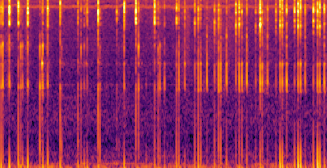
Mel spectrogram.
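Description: A small, round glass facial ice globe on a short handle, hollow and filled with blue liquid, is held in one hand close to the mic and tapped repeatedly with an index fingertip and nail. The quick, uneven taps each give a soft low thump with a bright, clicky tick on top, dying away almost instantly.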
